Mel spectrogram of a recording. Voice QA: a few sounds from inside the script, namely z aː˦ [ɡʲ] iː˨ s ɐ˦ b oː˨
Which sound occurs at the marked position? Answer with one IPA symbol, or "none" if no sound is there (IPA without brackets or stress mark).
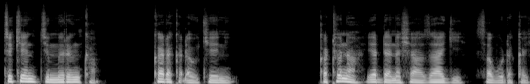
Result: ɡʲ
